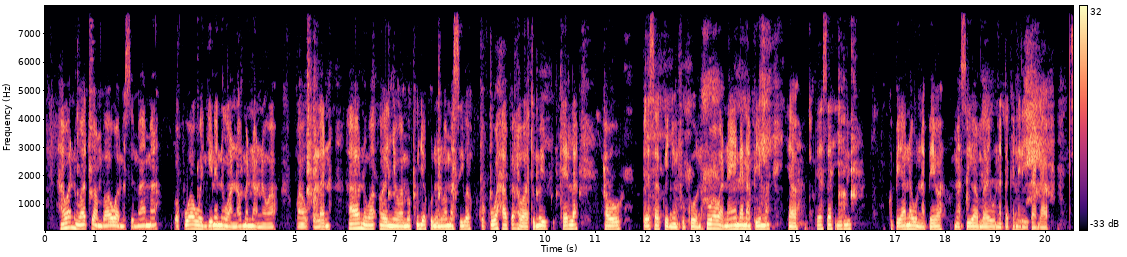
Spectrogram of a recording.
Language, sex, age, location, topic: Swahili, male, 18-24, Nakuru, agriculture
